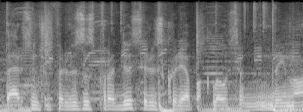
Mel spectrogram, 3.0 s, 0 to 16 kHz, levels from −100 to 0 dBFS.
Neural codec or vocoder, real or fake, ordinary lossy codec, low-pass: none; real; AAC, 64 kbps; 14.4 kHz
